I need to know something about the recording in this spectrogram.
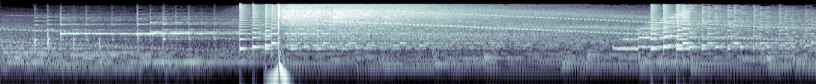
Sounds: Music

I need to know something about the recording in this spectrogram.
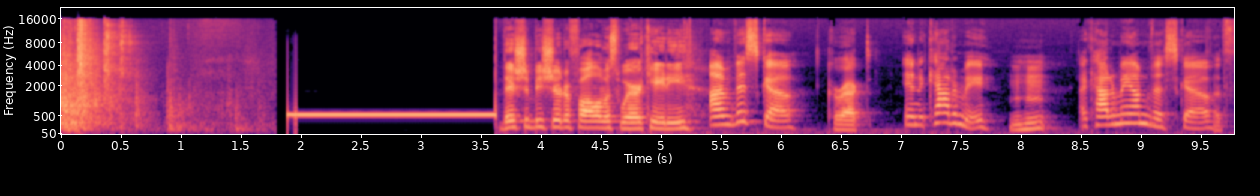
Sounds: Speech

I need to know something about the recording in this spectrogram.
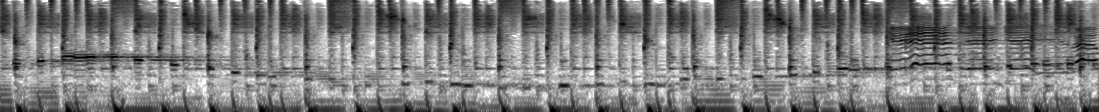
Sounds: Music

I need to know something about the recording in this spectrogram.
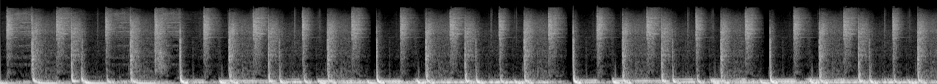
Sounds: Music

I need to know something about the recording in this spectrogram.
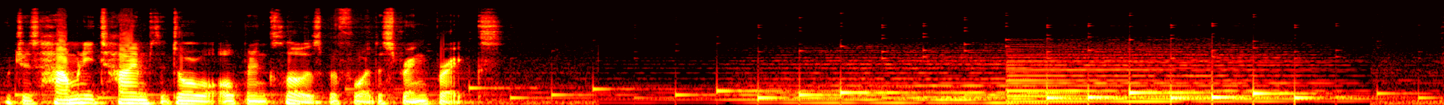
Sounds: Music, Speech

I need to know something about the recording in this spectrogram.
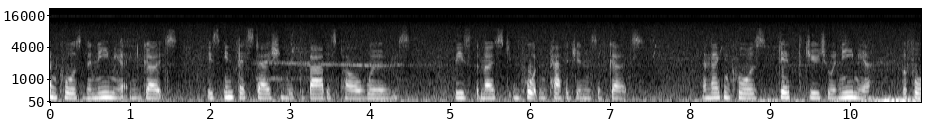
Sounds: Speech

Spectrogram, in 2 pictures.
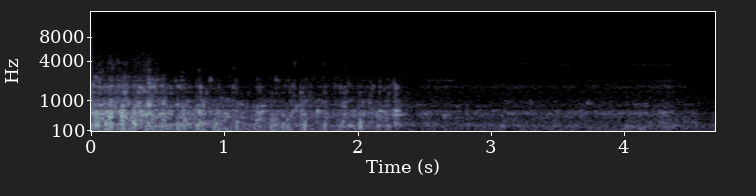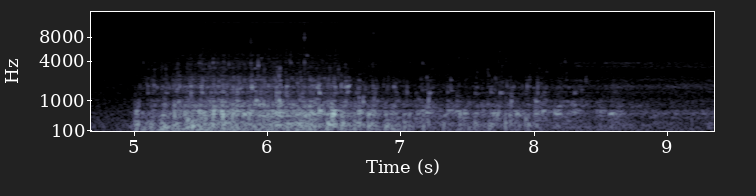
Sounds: scuba diving

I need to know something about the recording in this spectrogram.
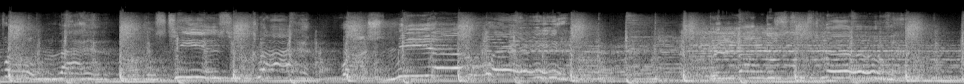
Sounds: Music

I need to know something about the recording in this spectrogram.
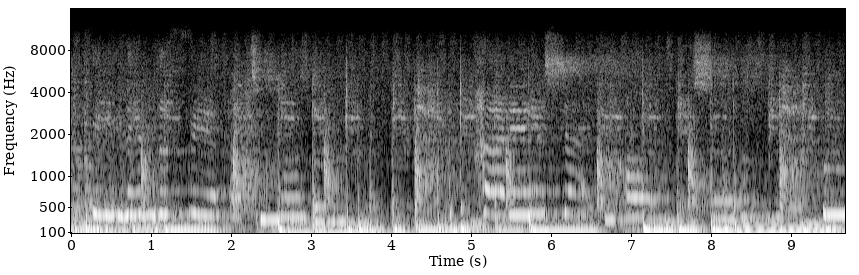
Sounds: Music

